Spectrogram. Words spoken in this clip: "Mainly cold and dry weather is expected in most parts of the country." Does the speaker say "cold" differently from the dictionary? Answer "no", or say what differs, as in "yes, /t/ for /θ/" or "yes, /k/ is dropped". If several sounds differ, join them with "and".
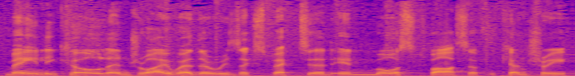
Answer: no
